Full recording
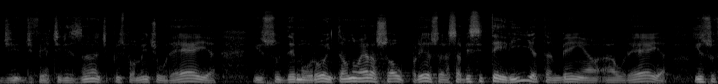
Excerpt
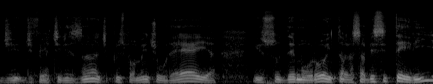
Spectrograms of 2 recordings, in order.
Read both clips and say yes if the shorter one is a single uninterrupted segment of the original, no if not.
no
